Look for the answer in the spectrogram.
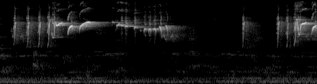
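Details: Sunbird known locally as Kolibri Wulung, a fighter-type singer used for tutoring: a burst of shrill, high twittering with fast sliding notes, a short silence, then quick high chirps resuming.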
